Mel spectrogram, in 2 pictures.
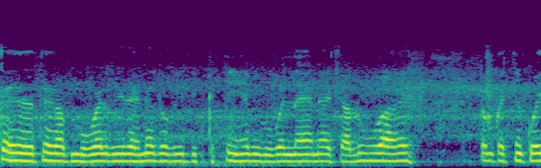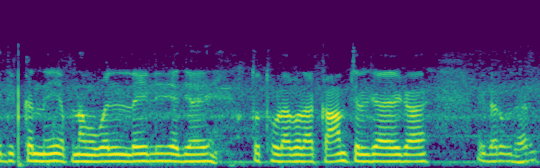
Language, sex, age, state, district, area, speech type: Hindi, male, 45-60, Uttar Pradesh, Hardoi, rural, spontaneous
